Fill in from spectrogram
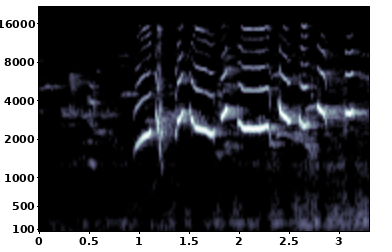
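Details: Caged oriental magpie-robin in song training, giving clear loud whistles and slurred rising and falling notes in a fast varied sequence, with faint low background noise.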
